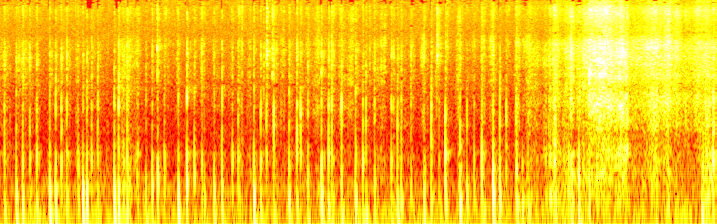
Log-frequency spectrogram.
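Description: Fingernails tap continuously on a styrofoam block, producing a rapid, uneven stream of short, dull, hollow knocks with a low, thumpy body. Near the end the taps thin out and a brighter, hissy scratching texture rises briefly.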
